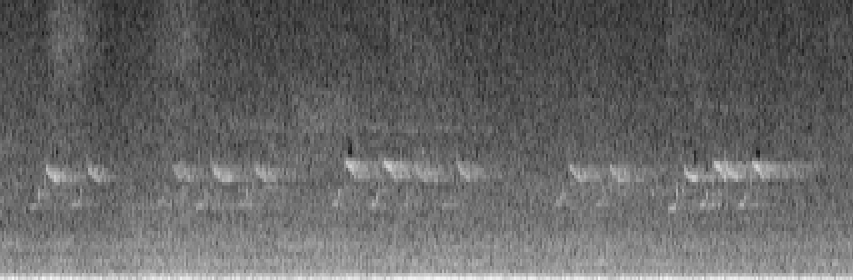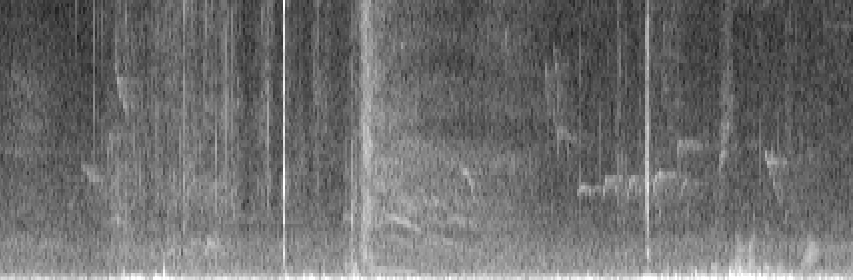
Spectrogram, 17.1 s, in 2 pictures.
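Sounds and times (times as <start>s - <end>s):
bird chirping: 0.0s - 16.8s
low microphone rumble: 9.4s - 17.0s.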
